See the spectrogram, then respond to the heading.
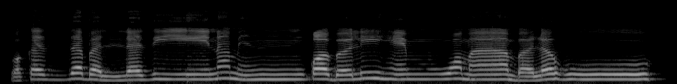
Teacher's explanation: میم ساکن ہے، میم ساکن کے علاوہ حرف آ رہا ہے واو، تو یہاں پہ اظہار شفوی ہو رہا ہے، غنہ نہیں ہوگا، میم کو ظاہر کر کے پڑھنا ہے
